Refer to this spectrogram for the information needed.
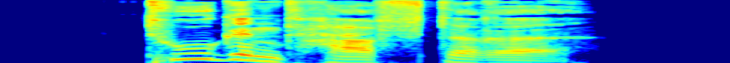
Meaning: inflection of tugendhaft: 1. strong/mixed nominative/accusative feminine singular comparative degree 2. strong nominative/accusative plural comparative degree
- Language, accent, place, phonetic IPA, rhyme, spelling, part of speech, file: German, Germany, Berlin, [ˈtuːɡn̩thaftəʁə], -uːɡn̩thaftəʁə, tugendhaftere, adjective, De-tugendhaftere.ogg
